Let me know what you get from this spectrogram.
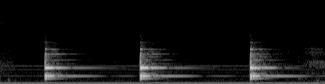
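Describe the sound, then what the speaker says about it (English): Three plucked violin G notes on the D string, each a sharp pizzicato attack that rings briefly and decays, spaced about a second apart with no talking. "that plucking hand, plucks on the D string in order to get that note"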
